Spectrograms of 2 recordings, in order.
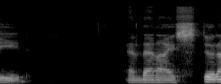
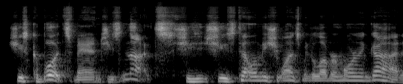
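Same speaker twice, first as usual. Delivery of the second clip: rising higher and more worked up as he goes; imagined call to the rabbi, hammed-up exasperated complaint; excited, exasperated; 7 semitones higher than usual. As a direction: pretend phone call, venting to the rabbi in a high pitch. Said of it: "call a rabbi on a phone at that time and go".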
